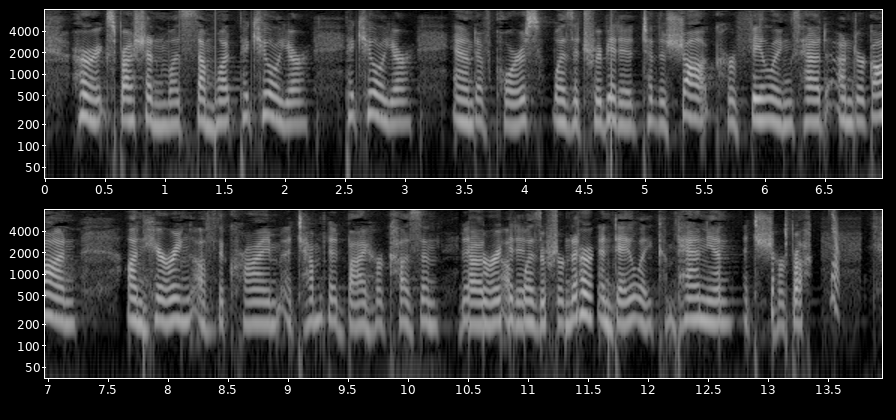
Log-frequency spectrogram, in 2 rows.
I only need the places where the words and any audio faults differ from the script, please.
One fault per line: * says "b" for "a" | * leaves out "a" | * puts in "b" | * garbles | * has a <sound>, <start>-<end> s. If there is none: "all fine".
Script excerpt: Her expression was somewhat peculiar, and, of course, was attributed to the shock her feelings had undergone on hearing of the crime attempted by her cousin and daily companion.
* puts in "peculiar"
* garbles
* garbles
* has a chirp, 13.5-13.6 s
